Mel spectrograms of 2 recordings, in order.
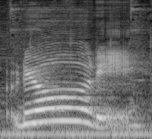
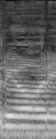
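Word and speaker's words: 料理: トラン, although 料理 is really hard to pronounce. It's like 料. So it's not exactly L or D or R in English, but 料. The tongue hits here. 料.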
